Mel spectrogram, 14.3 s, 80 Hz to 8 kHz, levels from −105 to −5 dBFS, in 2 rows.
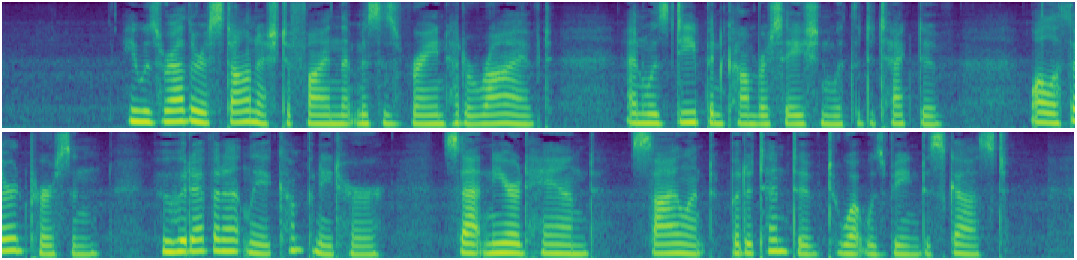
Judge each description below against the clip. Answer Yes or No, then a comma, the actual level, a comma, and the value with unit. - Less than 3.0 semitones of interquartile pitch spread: Yes, narrow, 2.4 semitones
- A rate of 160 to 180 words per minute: Yes, average, 170 wpm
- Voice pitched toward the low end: No, high, 205 Hz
